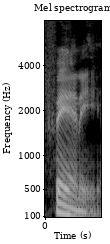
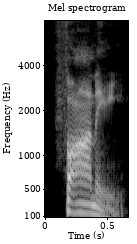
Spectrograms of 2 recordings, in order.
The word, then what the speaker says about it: Fani: No, it's not Fannie. Fannie or Fani? Fani. Yes, it's Fani. Fani. It's Fani Willis.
